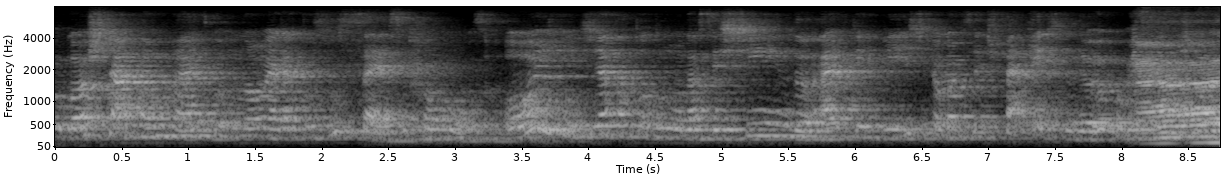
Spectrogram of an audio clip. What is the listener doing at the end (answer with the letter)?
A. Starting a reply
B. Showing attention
A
